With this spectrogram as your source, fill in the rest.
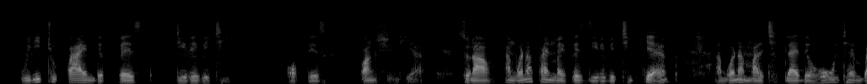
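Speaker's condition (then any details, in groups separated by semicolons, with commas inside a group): No condition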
